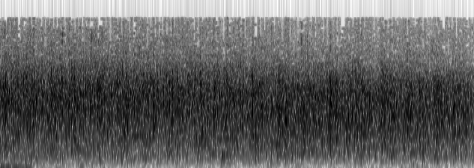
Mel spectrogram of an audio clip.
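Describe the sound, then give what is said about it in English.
A worship audience gives a big round of hand clapping. Dense, uniform applause from many hands runs unbroken and fairly loud for several seconds, a steady roar of claps without pauses or voices. “Give the Lord a great big hand clap.”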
